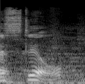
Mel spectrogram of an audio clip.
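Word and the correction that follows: Destihl: All right, it's Destil.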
